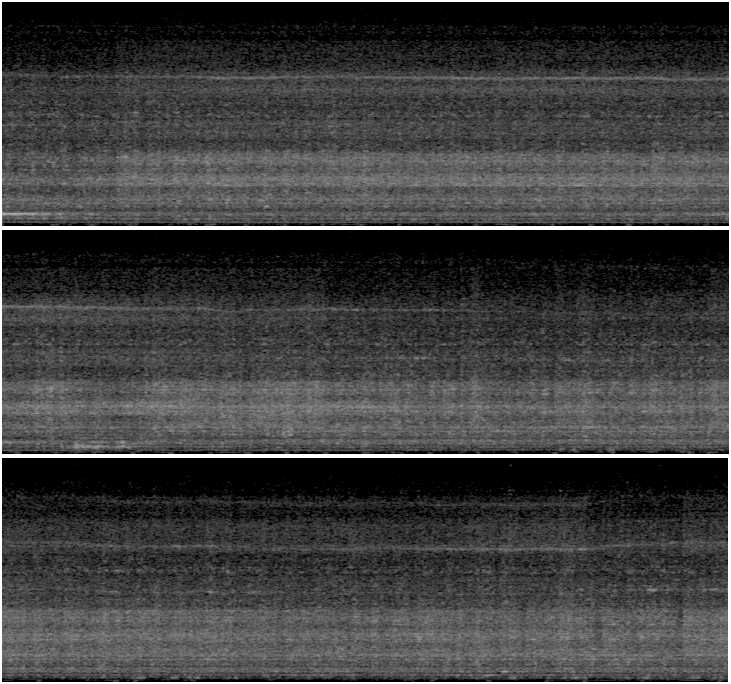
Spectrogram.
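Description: A blender motor whirs steadily.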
